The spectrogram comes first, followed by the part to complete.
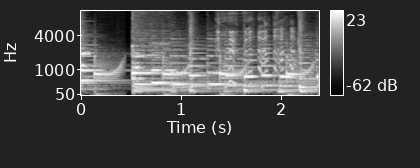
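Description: Bright children's cartoon music with a springy boing sound effect. The music drops away briefly about half a second in, then comes back all at once.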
